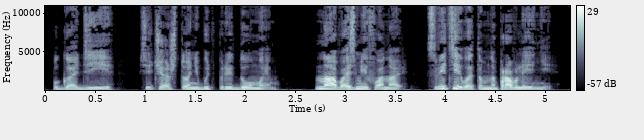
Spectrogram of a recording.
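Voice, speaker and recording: A woman voicing a stubborn teenage boy who talks brusquely and grumbles loudly in an audiobook. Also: low-pitched, lively intonation, moderate pace, no echo, studio quality. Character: determined teenage boy, gruff and stubborn rescuer.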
